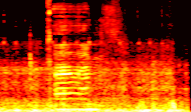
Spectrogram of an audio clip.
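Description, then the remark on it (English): Steady low rumble of a car from inside the cabin, with a brief tonal squeal, thought to come from the brakes, rising over it about halfway through before the engine and road drone carry on alone. “There's a bit of a noise there on the car. Aye, because you've got an awful car, don't you?”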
